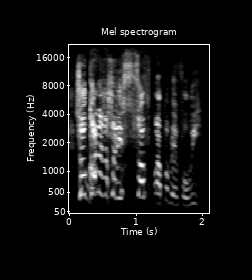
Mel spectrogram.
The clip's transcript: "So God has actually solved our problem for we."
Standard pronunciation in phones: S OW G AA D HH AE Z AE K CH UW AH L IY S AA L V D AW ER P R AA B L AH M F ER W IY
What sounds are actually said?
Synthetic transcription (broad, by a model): S OW G AA D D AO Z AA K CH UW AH L IY S AA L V AW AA P R AA B L AH M F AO W IY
